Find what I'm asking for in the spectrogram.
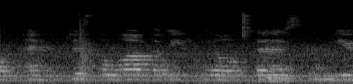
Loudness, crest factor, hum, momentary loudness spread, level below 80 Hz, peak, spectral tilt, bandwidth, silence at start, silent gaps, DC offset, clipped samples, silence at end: -31 LUFS; 16 dB; none; 8 LU; -56 dBFS; -16 dBFS; -6 dB/octave; 16 kHz; 0 s; none; under 0.1%; under 0.1%; 0 s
